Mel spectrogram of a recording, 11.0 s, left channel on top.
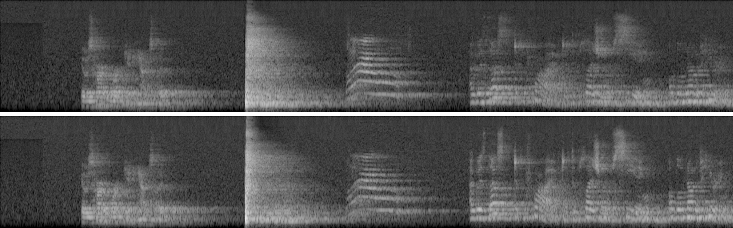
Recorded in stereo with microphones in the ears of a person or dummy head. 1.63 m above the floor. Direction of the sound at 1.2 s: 15° right (ahead or behind).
